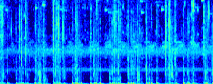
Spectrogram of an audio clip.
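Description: Horse hooves galloping in The Elder Scrolls Online, a fast rolling clip-clop rhythm that keeps going the whole time, fairly faint and steady, with no one speaking.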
